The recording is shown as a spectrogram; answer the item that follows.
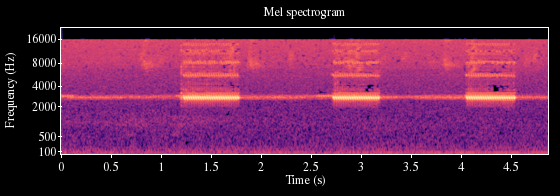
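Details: A cricket gives bright, pure-toned chirps about every second and a half over a faint steady trill at night.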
